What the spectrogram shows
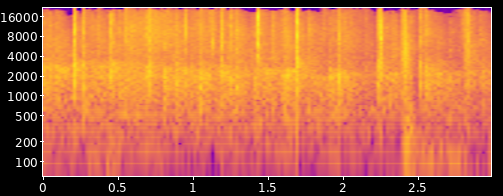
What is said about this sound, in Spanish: ¡Bravo! ¡Aplausos!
